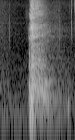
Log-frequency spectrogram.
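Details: Coughing fit from an adult losing their voice while reading a bill aloud at length.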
